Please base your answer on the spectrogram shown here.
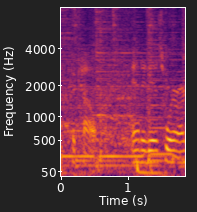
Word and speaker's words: cacao: It was mispronounced as cocoa, but it's actually cacao.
